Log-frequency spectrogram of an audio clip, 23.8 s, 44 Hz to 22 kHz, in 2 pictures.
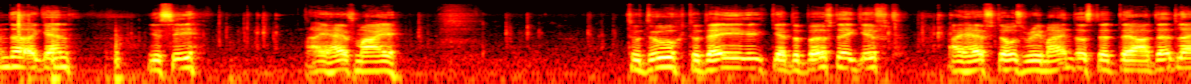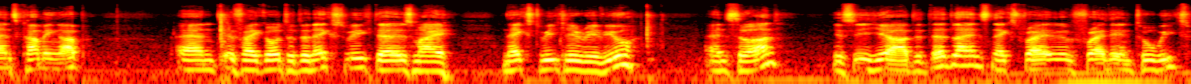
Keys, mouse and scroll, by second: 2.7 Down, 3.4 Down, 4.2 Up, 5.4 Down, 6.2 Up, 9.5 Down, 14.4 f, 18.6 f.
